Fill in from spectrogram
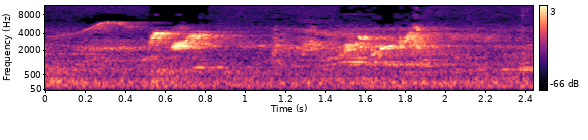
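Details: Softer red-whiskered bulbul song: two short whistled phrases with quick upward and downward slurs, separated by about a second, against a noticeable background hiss.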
